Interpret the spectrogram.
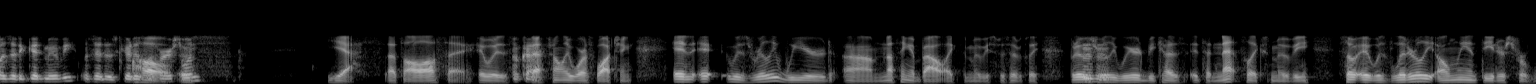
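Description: No technical faults can be heard anywhere in the speech. It comes over a working mu-law G.711 telephone path, so nothing reaches above 4 kHz and a faint hiss rises and falls with the level of the speech, both normal for that format.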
